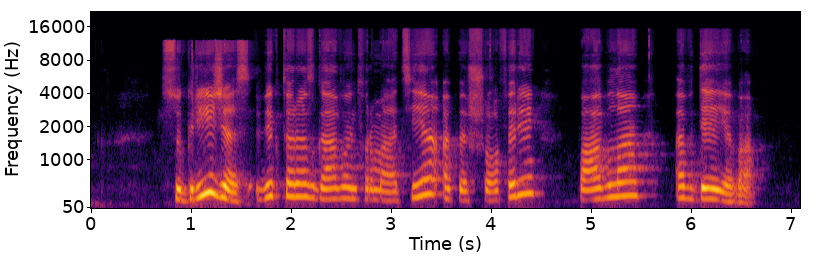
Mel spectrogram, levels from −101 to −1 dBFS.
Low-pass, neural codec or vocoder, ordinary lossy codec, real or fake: 14.4 kHz; none; Opus, 16 kbps; real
